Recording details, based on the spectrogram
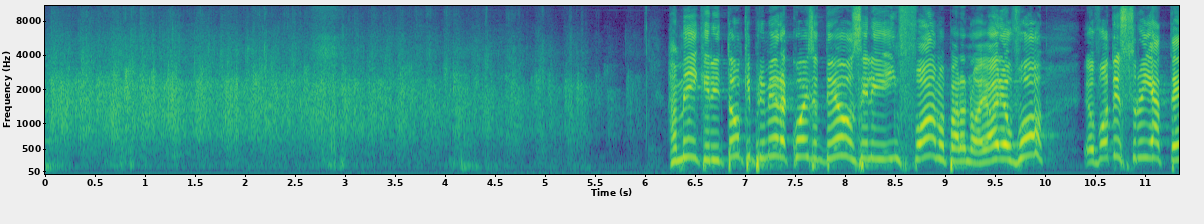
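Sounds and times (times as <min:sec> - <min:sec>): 
audience applauding: 0:00.0 - 0:06.1
speech: 0:06.3 - 0:11.3.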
